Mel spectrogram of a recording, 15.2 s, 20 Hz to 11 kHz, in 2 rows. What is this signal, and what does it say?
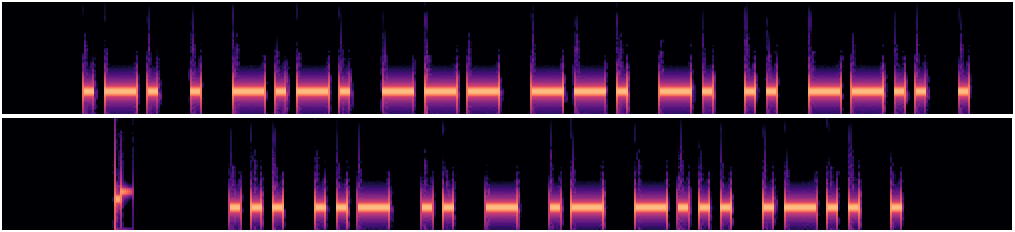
Morse code, heard as a keyed tone, about 15 wpm, 700 Hz. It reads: RECOGNIZE SUITABLE
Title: Sentences from Top 1400 Words - New Word Drill - 15wpm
